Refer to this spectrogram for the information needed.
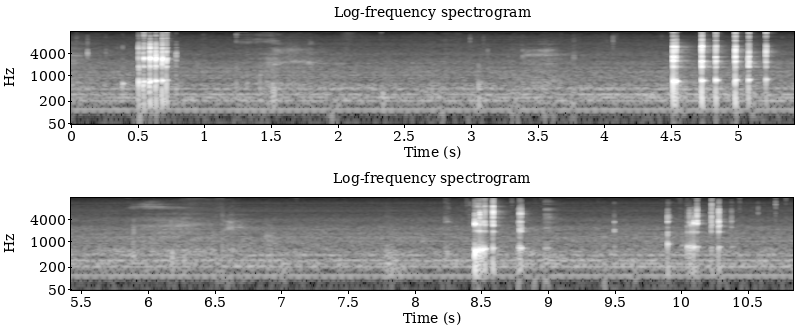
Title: Burping with mouth closed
